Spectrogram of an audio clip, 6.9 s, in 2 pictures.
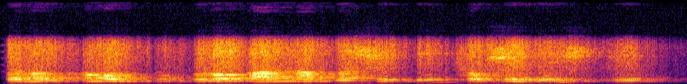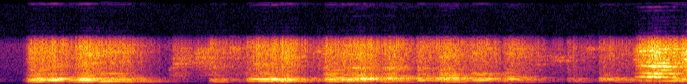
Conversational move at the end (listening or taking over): taking over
